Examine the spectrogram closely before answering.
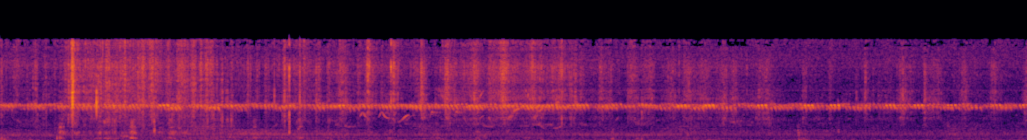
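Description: A dog runs through grass, rustling the stems.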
